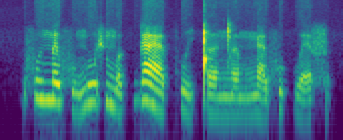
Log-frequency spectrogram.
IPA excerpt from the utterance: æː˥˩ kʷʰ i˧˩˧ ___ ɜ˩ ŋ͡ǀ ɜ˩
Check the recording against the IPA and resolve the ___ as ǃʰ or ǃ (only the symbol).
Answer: ǃ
